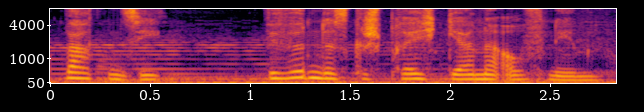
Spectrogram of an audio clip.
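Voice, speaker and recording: A woman acting a formal, effusive interviewer in a radio drama, encouraging and smoothly steering the talk. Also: mid-range voice, moderate pace, recorded from a distance, faint music behind, lightly acted. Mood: businesslike.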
